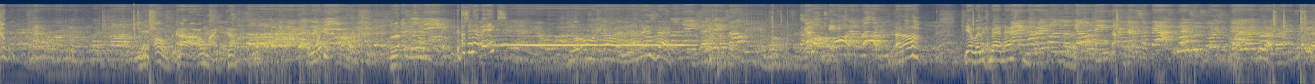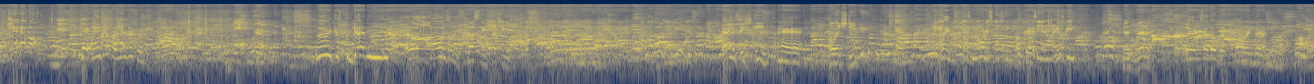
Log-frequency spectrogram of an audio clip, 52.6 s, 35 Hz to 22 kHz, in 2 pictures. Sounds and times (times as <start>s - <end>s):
Speech: 0.0s - 18.5s.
